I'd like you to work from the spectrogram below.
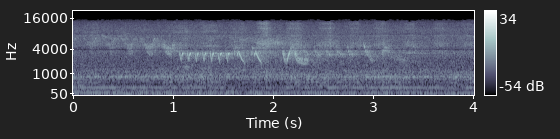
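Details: European green woodpecker (Picus viridis) at Świnoujście on 8 June 2014 gives a quick run of sharp, slightly falling notes, then a few more, over a low hum and faint high chirps.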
